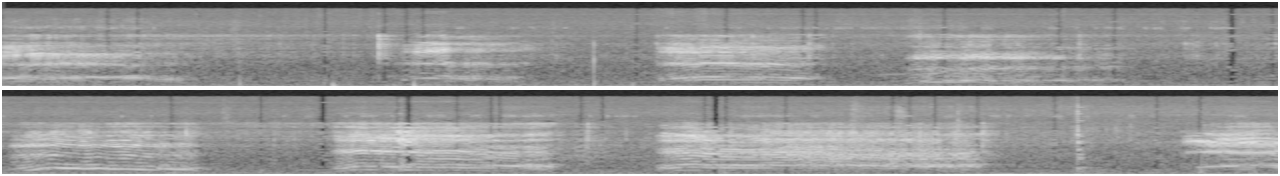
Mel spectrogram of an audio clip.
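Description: Animatronic smoldering zombie prop playing recorded zombie groans through its speaker: a string of about seven wavering, drawn-out vocal groans with short pauses between them.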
